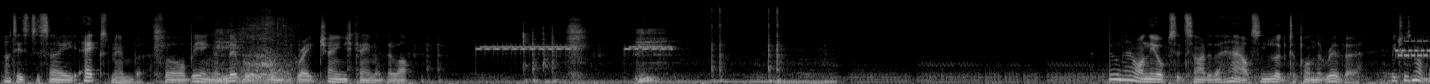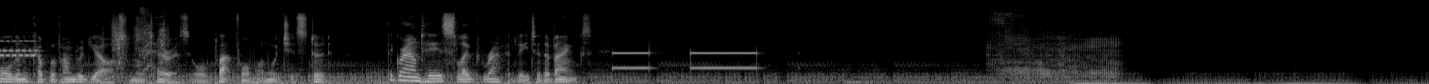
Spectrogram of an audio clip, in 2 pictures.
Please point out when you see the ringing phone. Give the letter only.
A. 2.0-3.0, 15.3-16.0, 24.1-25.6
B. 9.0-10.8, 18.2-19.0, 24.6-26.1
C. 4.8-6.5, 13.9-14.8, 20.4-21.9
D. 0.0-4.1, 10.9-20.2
C.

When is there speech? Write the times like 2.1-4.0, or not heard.
0.0-4.1, 10.9-20.2.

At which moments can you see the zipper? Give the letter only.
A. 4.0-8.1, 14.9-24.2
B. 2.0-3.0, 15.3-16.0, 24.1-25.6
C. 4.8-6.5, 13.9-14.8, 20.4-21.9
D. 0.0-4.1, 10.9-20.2
B.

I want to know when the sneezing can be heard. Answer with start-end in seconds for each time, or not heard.
not heard.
